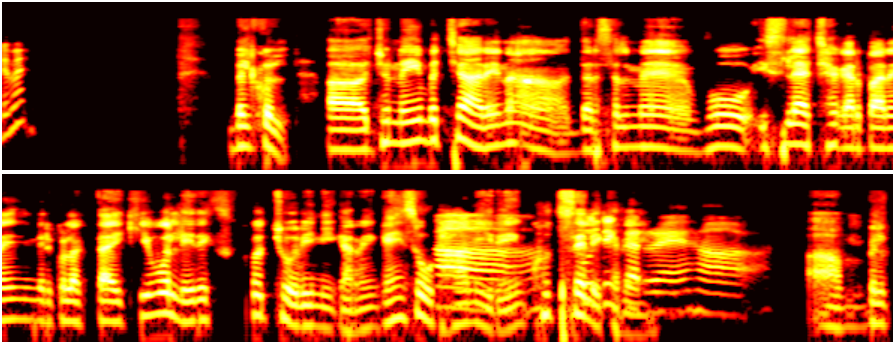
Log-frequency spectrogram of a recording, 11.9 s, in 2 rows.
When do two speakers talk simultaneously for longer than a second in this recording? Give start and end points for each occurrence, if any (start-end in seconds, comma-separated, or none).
8.9-10.3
